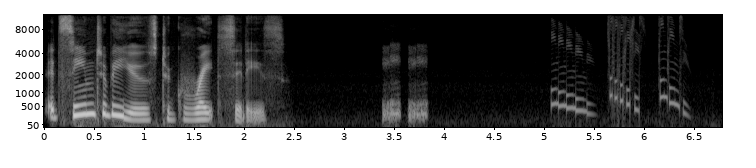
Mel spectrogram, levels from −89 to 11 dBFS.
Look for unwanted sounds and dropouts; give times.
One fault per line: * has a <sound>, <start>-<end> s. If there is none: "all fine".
* has a laugh, 3.4-3.9 s
* has a chirp, 5.1-6.5 s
